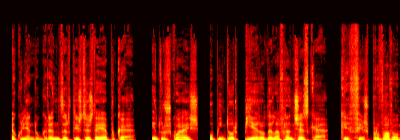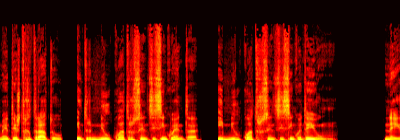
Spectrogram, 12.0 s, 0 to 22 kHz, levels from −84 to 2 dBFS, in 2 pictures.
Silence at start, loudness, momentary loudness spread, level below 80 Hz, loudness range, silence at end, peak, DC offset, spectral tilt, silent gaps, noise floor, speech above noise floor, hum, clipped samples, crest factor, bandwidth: 0.15 s; -21 LUFS; 7 LU; -38 dBFS; 1 LU; 0 s; 0 dBFS; under 0.1%; -5 dB/octave; 2.03-2.27 s, 2.97-3.14 s, 3.58-3.67 s, 4.92-5.11 s, 6.93-7.14 s, 9.01-9.26 s, 11.06-11.74 s; under -90 dBFS; over 70 dB; none; under 0.1%; 20 dB; 19 kHz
